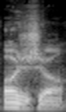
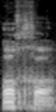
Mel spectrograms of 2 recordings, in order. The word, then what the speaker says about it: ojo: So whenever you have a J, it's pronounced like the S in Asia or pleasure or measure. For example, hijo instead of hijo, ojo instead of ojo.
